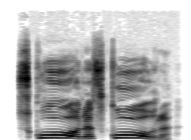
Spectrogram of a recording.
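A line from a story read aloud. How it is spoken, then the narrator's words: Ducks shouting together. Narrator (Russian): закричали все утки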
